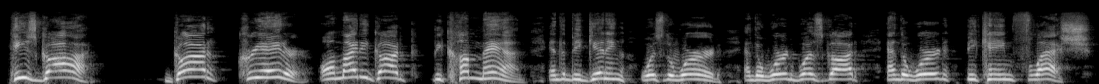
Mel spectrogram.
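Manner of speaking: loud, high, ringing proclamation; full-force preaching. Real, not acted. Preacher declaring to the congregation that Jesus is God, full-force preaching. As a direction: proclaim it with drawn-out, weighty words. Preaching climax on deity of Christ.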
